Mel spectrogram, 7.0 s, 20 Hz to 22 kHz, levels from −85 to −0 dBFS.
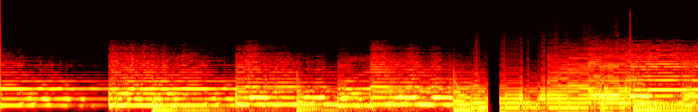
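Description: From 4.70 to 6.30 s the sound goes robotic, a rigid metallic buzz near 134 Hz, likely from repeated short buffers of about 7.5 ms replacing most of the real audio. Inside that stretch, at 4.87 s, there's a gap at a join of encoded pieces: a 124 ms silence with smeared edges, then the sound resumes where it stopped, from untrimmed encoder padding.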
